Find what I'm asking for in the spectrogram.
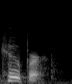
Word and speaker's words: Cowper: In the hymn books, you'll see that his name, the English spelling of that is C-O-W-P-E-R, but it's pronounced Cooper.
